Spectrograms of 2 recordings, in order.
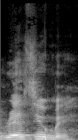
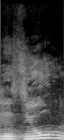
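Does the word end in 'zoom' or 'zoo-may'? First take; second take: zoo-may; zoom. First: It ends in 'zoo-may' with a final vowel. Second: It ends in 'zoom' with no final vowel. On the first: The speaker calls it right. "ये है रेज्यूमे" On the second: The speaker calls it wrong. "ये रिज्यूम नहीं है"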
